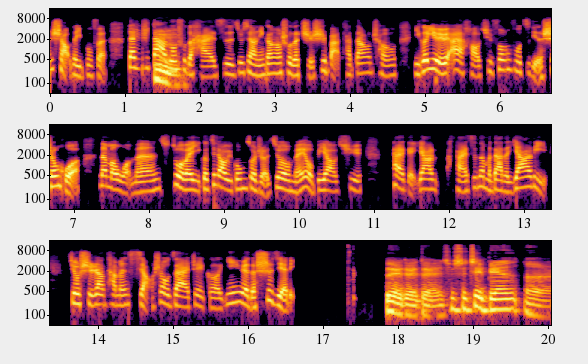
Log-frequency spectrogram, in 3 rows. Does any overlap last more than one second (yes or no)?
no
